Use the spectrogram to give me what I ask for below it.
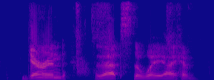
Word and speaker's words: Garand: a somewhat more obscure as in errand Accent on the first syllable or according to the Merriam-Webster system of marketing Garen so that is how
